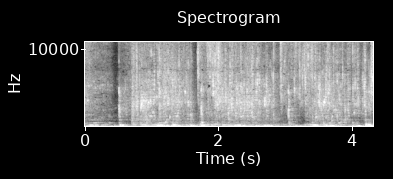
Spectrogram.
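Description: Water streaming from the reducer-narrowed spout of a homemade PVC hand pump and splashing into a bucket of water as the plunger is worked. The flow sets in about a second in and then runs as a steady, splashy hiss.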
